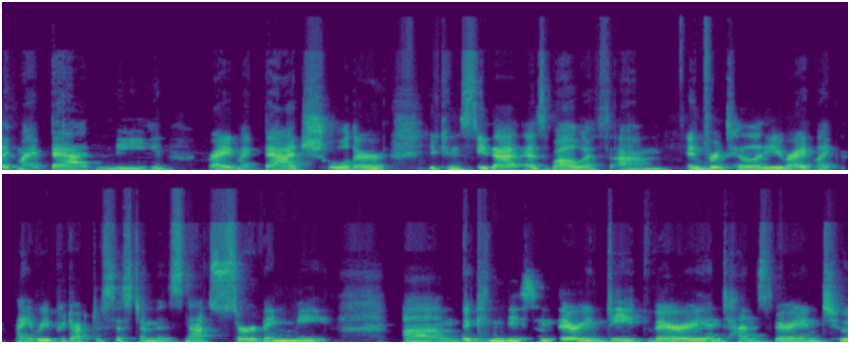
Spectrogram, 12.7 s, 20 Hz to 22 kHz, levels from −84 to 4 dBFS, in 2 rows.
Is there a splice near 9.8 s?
yes; 2 cuts; at 6.3 s, 9.8 s

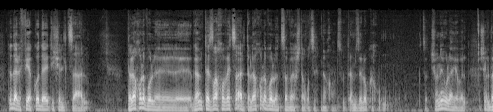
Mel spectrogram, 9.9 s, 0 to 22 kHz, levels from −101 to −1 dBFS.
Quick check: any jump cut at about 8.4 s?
no; 1 cut; at 6.7 s

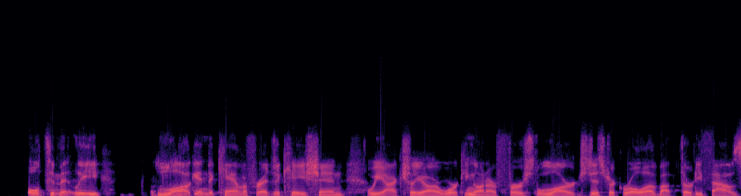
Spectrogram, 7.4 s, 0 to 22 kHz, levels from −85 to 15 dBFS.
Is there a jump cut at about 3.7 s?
yes; 1 cut; at 3.7 s

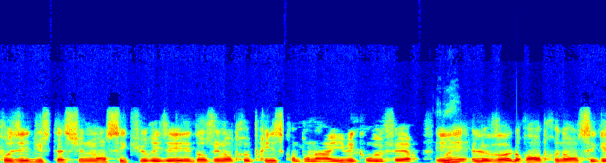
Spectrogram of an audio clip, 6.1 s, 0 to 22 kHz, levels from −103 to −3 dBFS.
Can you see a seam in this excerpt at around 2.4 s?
no; 1 cut; at 4.3 s

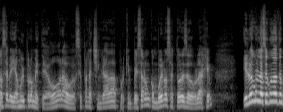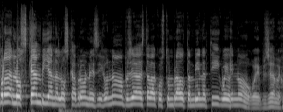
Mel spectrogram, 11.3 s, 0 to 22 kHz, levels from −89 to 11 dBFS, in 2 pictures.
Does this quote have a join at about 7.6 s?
no; 1 cut; at 10.2 s

